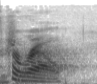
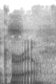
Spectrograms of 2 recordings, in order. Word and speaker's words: Carell: In addition to, I think it's Carell. I think that's how people refer to him. – Yeah, it's Carell. – Yeah.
